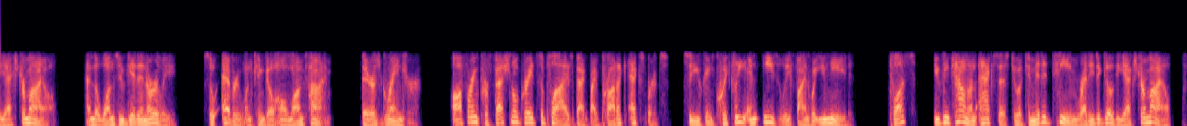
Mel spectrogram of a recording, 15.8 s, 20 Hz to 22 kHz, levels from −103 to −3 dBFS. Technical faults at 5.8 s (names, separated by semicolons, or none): AMR narrowband mobile codec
